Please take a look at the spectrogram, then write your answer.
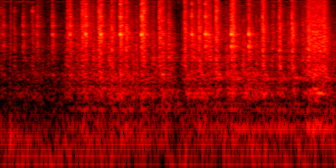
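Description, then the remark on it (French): Typewriters and teleprinters clatter steadily in a dense, rapid stream of sharp mechanical clicks and taps, bright and fairly loud, with no voices present throughout. “Même le grattement de la plume d'oie du scribe a fait place au cliquetis des machines à écrire et au crépitement des téléscripteurs.”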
